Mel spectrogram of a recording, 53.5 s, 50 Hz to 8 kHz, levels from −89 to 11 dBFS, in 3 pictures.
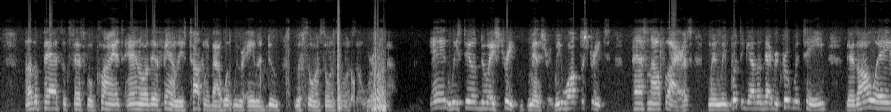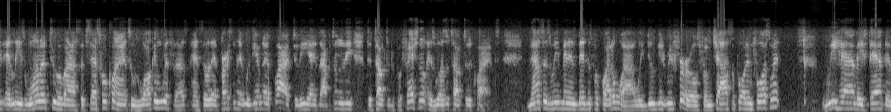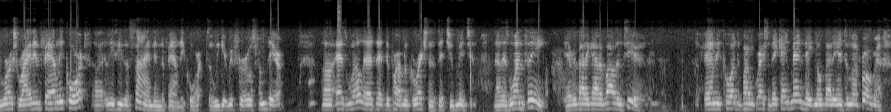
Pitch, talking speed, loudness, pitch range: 140 Hz, 185 wpm, -18 LUFS, 125-165 Hz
